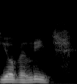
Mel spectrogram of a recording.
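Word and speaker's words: Joveljic: Dejan Jovelic, by the way, that's how we pronounce his name correctly. It's Jovelic.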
